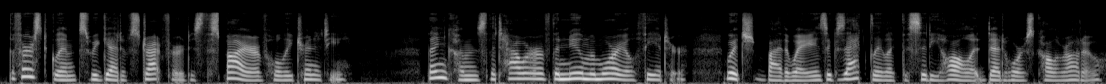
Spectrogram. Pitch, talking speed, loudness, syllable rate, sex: 220 Hz, 195 wpm, -19 LUFS, 5.6 syllables/s, female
